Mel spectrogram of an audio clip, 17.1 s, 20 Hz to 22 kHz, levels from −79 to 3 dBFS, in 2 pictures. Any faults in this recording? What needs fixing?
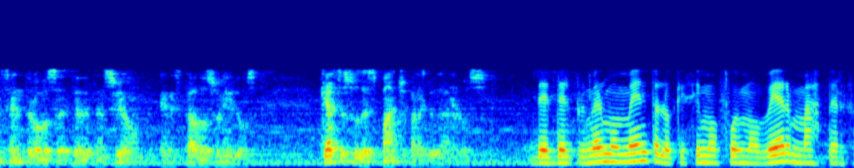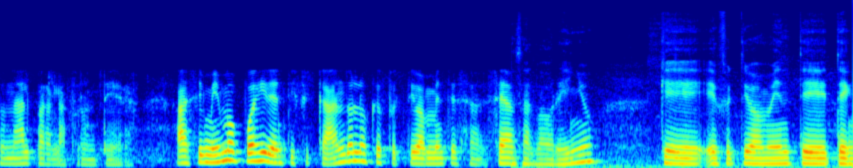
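From the start to 13.66 s the sound is dull and boxy, with nothing above 3.9 kHz and a faint added noise floor roughly 35 dB below the signal. At 13.66 s it clears up again with no gap and no real jump in level. The likely cause is an input switched to a poorer device, such as a narrowband headset profile, for that first stretch. To prevent it, pin the intended microphone as the fixed input before recording starts.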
